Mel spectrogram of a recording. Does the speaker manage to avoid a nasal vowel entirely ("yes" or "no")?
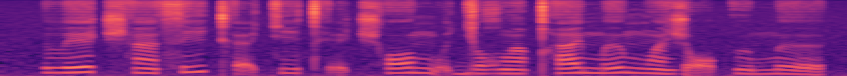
no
